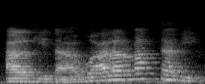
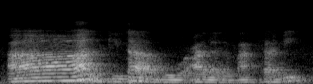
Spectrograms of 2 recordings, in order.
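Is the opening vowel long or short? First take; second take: short; long. First: The opening vowel is short. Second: The opening vowel is lengthened. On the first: It states that the book is on the table. "Kalau enggak ada a-nya gimana bacanya?" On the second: It asks whether the book is on the table. "ketika ada hamzah istifham bertemu al dipanjangkan"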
